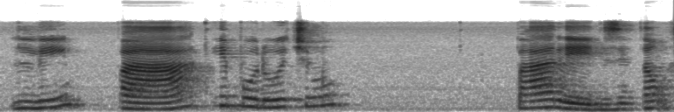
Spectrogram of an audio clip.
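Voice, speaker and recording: A Brazilian Portuguese woman teaching children in a recorded online lesson, slow and patient, pointing things out on the page. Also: mid-range voice, bright, forceful tone, dull audio, a little hiss or hum. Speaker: primary school teacher.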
